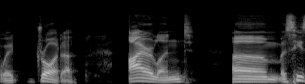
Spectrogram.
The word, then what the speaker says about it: Drogheda: Sean, 38, from Drogheda, Ireland. Drogheda. I had to make sure I looked it up and pronounced it the right way. Drogheda, Ireland, as he said, which is outside of Dublin.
